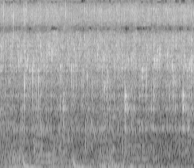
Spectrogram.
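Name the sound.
onions frying in oil in a pot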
